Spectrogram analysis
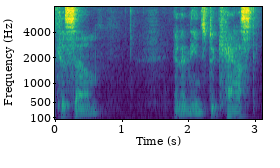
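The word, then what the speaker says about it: קסם: The word is from the Hebrew word number 7081, which is, the Hebrew is pronounced kesem, and it means to cast a lot.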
